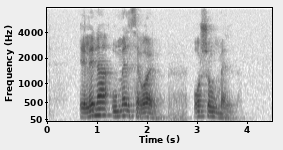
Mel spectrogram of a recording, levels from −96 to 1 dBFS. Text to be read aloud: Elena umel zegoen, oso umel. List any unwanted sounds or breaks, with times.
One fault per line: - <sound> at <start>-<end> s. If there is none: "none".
none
